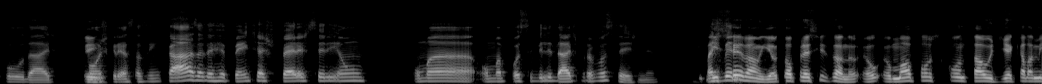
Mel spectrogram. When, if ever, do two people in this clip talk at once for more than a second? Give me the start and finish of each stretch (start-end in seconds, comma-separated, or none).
none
